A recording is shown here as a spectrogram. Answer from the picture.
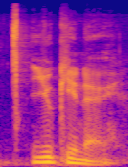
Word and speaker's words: Yukine: Yes, when she saves basically Yato's life, because the third character, Yukinin, how do I pronounce his name again? Yukine.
